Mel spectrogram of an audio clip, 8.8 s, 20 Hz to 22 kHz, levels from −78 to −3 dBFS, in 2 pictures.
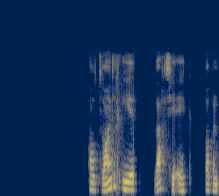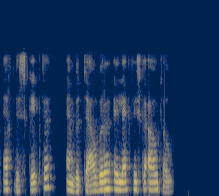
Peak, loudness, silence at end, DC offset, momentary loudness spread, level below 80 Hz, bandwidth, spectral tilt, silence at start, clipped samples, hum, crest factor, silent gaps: -6 dBFS; -24 LUFS; 0.95 s; under 0.1%; 10 LU; -58 dBFS; 7.8 kHz; -5.5 dB/octave; 1.75 s; under 0.1%; none; 20 dB; 3.90-4.08 s, 5.62-5.69 s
